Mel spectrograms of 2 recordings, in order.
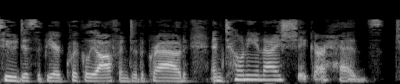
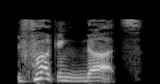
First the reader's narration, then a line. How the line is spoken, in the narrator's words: Caleb laughs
